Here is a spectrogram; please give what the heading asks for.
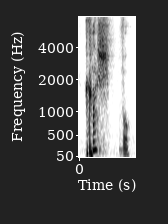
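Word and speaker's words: חָשְׁבוּ: form, the same chashav, to put a u sound at the end and still to cut the verb in the middle. So hem or hen, chashvu. Say it with me, chashvu.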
